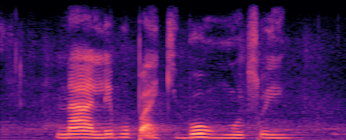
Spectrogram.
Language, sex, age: Southern Sotho, female, 20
